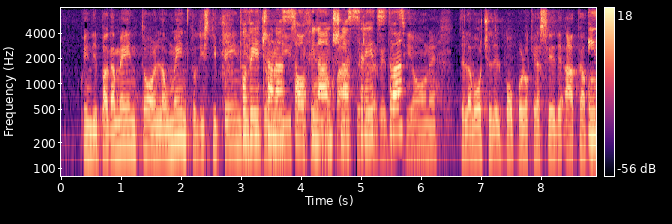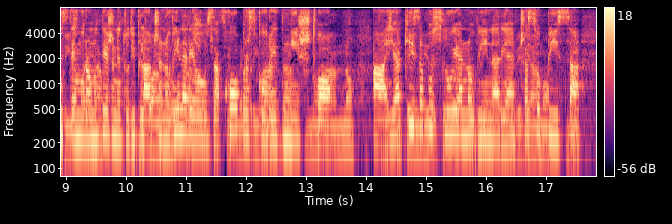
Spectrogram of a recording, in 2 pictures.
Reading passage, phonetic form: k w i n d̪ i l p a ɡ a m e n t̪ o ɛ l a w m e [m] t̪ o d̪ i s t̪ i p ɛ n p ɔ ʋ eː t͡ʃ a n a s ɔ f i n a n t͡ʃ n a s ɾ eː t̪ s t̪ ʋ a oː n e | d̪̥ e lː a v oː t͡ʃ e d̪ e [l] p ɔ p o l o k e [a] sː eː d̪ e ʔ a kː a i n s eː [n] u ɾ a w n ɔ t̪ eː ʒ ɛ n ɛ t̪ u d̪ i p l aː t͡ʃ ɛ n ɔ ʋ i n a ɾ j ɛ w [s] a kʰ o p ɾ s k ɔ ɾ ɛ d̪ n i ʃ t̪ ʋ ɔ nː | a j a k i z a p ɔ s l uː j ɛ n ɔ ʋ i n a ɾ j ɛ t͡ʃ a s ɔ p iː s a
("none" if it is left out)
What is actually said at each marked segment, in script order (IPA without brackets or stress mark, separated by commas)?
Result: n, l, a, m, z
